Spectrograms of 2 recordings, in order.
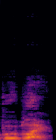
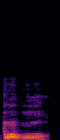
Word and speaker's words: Bublé: hey, our own Michael Bublé, exactly. not Michael Bubble. I've had to correct a lot of people on how to pronounce his last name. It's Michael Bublé with the cedilla over the E.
